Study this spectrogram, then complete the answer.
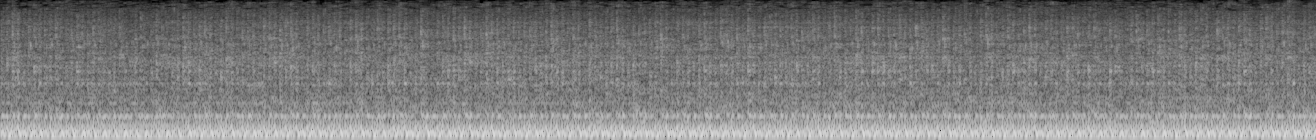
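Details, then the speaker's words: Toyota Solara after swapping the damp coil packs that caused hard starting and misfire: steady, even idle with a smooth low thrum and no misses or knocks; runs much better, normal idle. "So now it runs so much better, and it took a quick swap."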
